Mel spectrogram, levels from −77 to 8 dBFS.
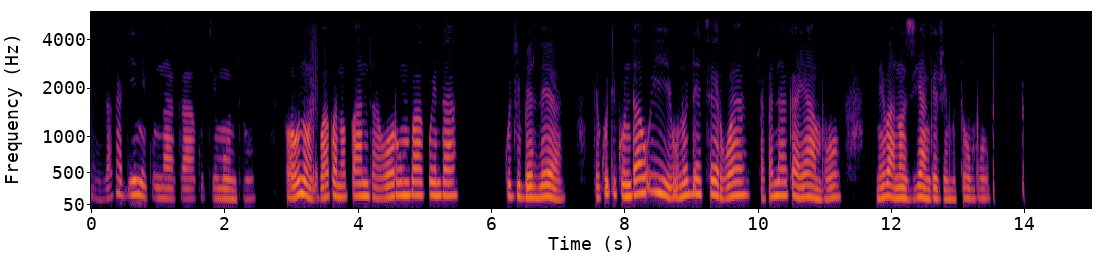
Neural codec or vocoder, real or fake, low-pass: none; real; 5.4 kHz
